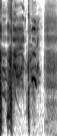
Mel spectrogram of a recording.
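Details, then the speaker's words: Quick run of about three harsh, explosive adult coughs close to the microphone during a live stream. "Oh my God, I'm sorry I'm coughing in y'all's ear right now, but oh my God."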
